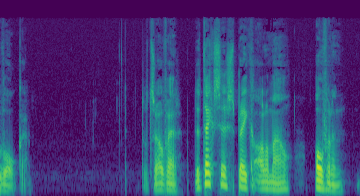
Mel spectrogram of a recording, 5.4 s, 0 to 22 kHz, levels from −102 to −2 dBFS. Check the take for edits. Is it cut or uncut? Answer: cut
